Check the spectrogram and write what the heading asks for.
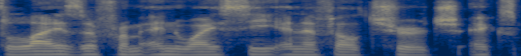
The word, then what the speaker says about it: Liza: Wait, you just you just said Lisa like like Lisa Manelli. How do you do you mean Liza? I'm not very good with Americanization of names. Is that how you pronounce that, David? Do you say Liza? I would say Liza Manelli.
